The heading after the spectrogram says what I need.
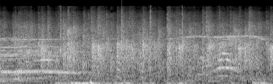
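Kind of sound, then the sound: crowd, applause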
